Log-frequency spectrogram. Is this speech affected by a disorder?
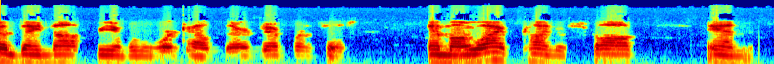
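Yes: ALS; voice off but clear and understandable.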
